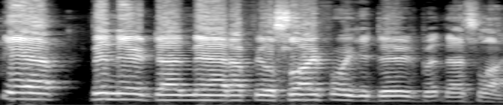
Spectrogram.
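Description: A man speaks with a Southern US accent in a bright, sharp tone. The recording is very clean, with a silent background. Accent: Southern American. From Georgia. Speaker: podcast co-host, parent. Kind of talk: casual interview.

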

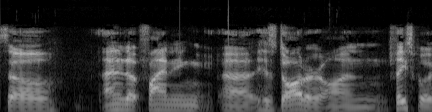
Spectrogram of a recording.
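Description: Speaking with a Kentucky accent, a man uses a medium pitch and ordinary pitch variation. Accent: Kentucky Southern US. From US Kentucky. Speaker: translator. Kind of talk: casual interview.

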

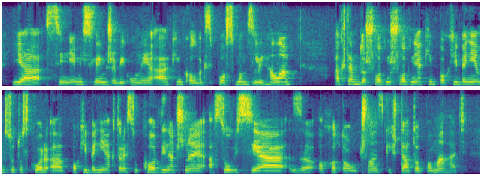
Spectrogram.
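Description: A woman talks in a monotone, flat intonation at medium pitch. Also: moderate pace. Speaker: parliamentary advisor. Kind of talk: interview. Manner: hesitant, many fillers.

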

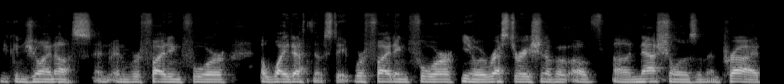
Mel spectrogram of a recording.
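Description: A man with a New York accent talks at a moderate pace and medium pitch, with hardly any pauses. His intonation is monotone and flat, on a very clean recording with a silent background. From Long Beach, New York. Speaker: terrorism researcher. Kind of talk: interview.

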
